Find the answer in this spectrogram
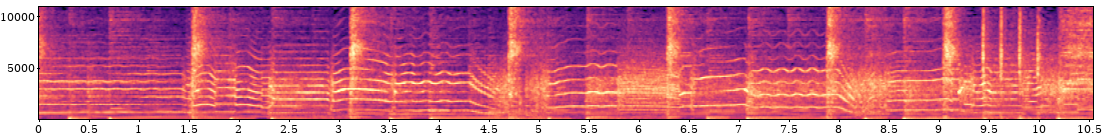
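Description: Instrumental break of a pop-rock song with no singing: a lead electric guitar plays a solo of held, bent notes with downward slides, over bass and a steady drum beat.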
